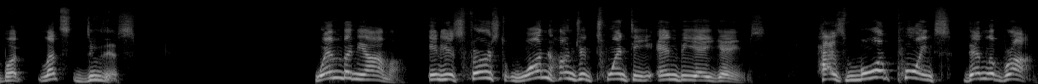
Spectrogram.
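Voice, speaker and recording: An older man co-hosting a sports debate show, needling and sarcastic as he argues and reads stats. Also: sits high. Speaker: sports talk show co-host.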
